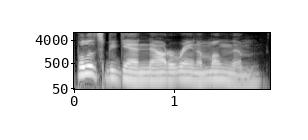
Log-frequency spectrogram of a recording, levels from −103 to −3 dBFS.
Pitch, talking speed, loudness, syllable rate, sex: 115 Hz, 215 wpm, -18 LUFS, 5.5 syllables/s, male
